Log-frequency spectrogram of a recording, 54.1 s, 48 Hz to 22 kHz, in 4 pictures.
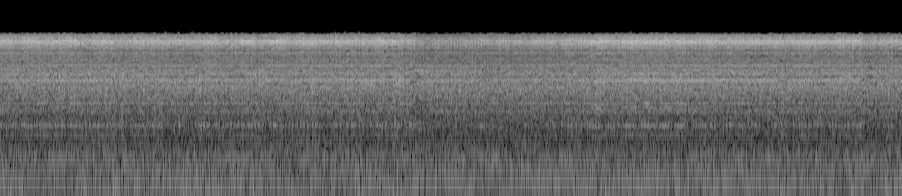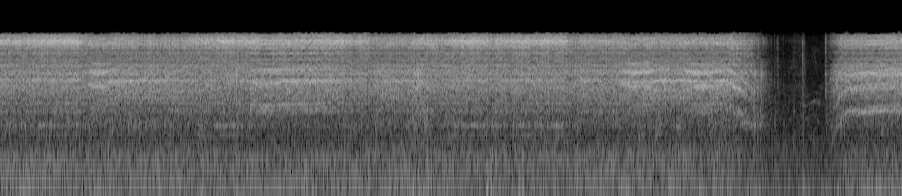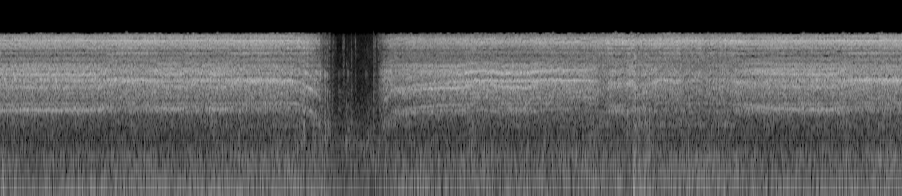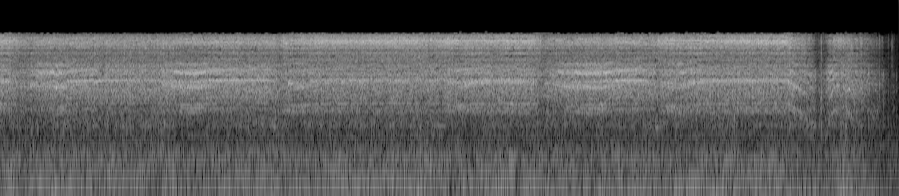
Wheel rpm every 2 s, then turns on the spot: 230, 230, 240, 230, 230, 240, 230, 230, 230, 230, 230, 230, 80, 170, 220, 200, 90, 220, 230, 210, 220, 230, 220, 230, 220, 220, 100.
24-26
